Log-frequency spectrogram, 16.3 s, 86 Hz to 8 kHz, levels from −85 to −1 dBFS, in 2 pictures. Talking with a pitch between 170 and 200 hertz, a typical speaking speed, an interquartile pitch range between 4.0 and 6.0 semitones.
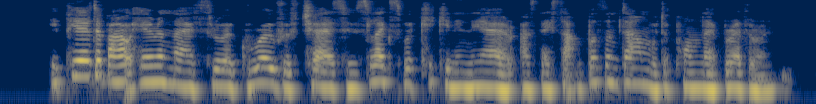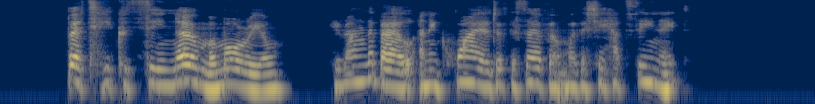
Yes: medium, 185 Hz; average, 170 wpm; average, 4.3 semitones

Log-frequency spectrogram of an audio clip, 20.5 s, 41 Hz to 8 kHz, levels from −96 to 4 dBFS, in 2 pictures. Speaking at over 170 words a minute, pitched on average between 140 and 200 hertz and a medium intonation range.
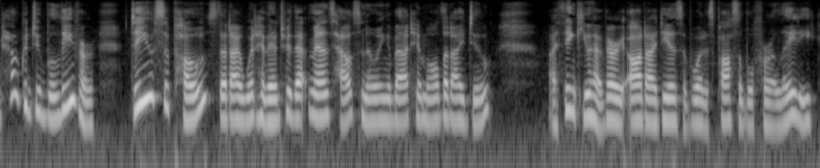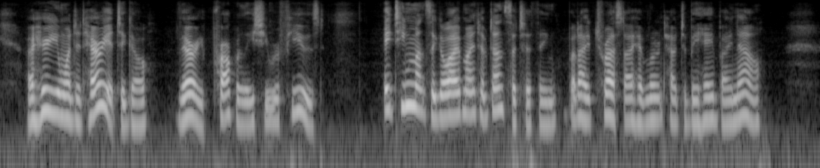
Yes: average, 200 wpm; medium, 185 Hz; average, 3.5 semitones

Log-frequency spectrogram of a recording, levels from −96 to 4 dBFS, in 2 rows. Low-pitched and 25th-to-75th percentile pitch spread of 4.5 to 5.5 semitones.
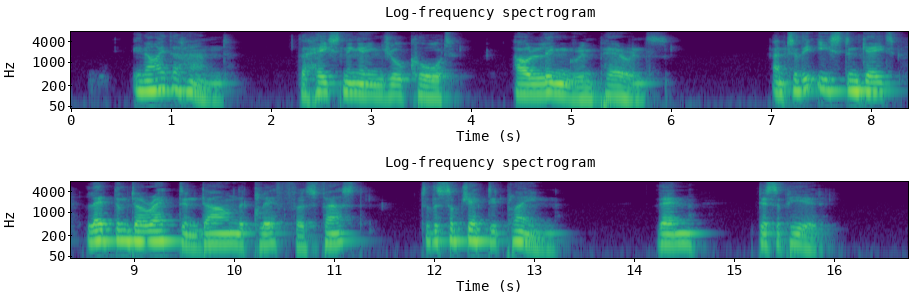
Yes: low, 120 Hz; average, 5.2 semitones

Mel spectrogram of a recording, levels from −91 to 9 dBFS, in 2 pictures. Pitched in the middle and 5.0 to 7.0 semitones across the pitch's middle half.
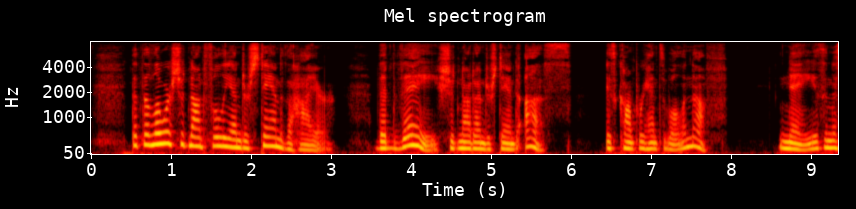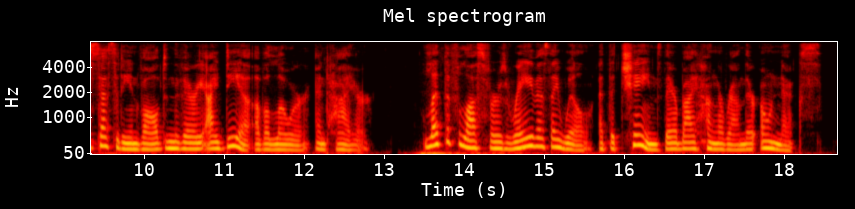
Yes: medium, 170 Hz; wide, 5.4 semitones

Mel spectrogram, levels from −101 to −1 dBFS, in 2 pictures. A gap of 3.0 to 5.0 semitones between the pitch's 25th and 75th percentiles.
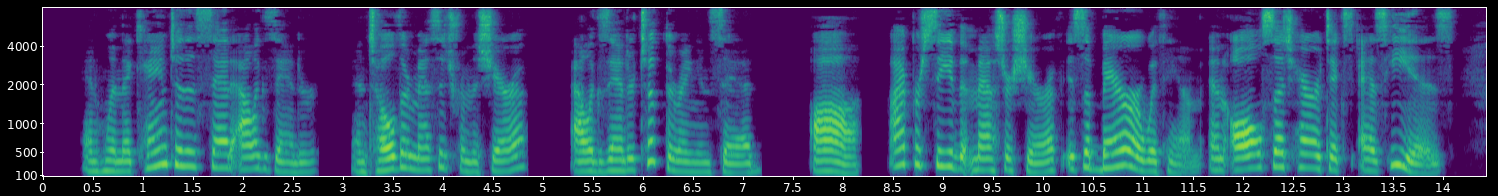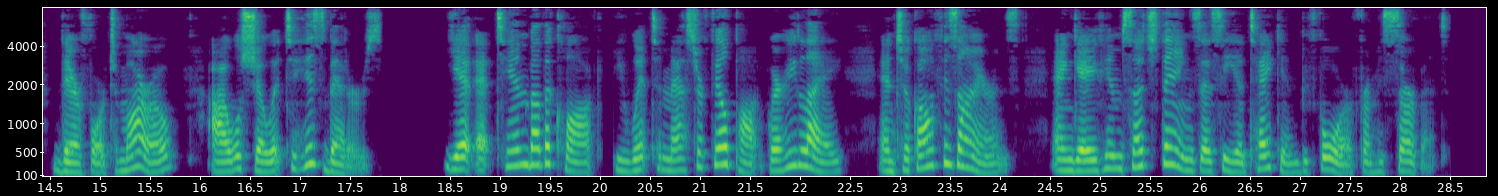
No: wide, 5.6 semitones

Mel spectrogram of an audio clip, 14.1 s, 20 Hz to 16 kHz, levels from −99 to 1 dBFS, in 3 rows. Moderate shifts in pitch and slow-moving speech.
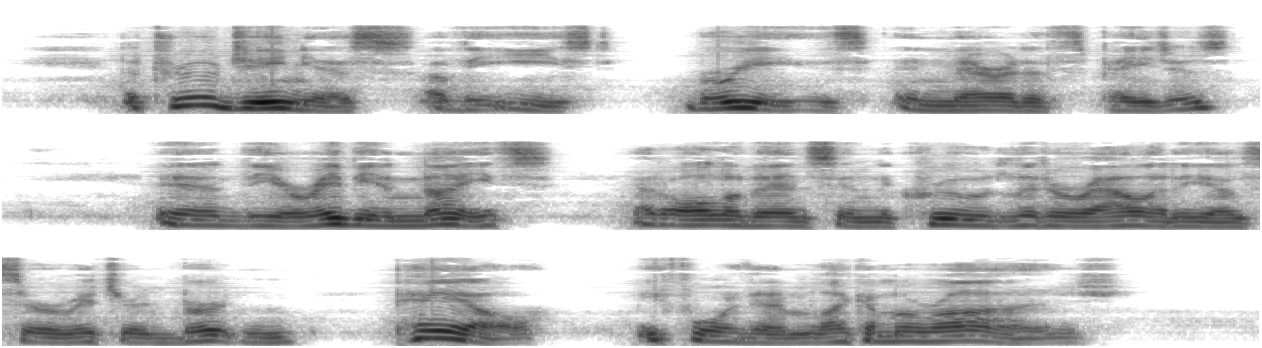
Yes: average, 4.2 semitones; slow, 130 wpm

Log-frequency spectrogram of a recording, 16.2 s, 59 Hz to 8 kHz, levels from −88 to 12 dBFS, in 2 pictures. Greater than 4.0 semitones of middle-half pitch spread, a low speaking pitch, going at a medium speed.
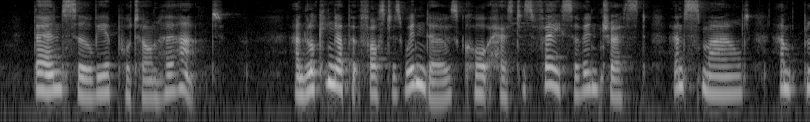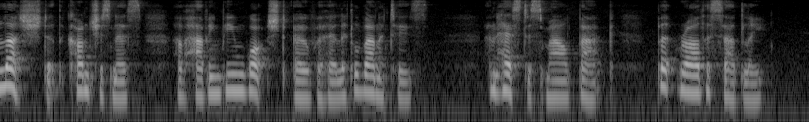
No: average, 4.5 semitones; medium, 185 Hz; average, 145 wpm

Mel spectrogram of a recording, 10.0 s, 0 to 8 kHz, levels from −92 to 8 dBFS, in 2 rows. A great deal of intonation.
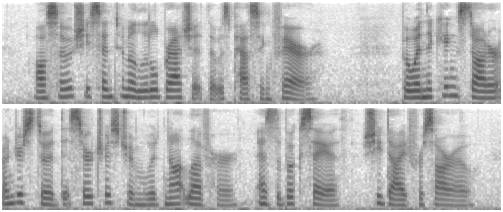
No: average, 4.2 semitones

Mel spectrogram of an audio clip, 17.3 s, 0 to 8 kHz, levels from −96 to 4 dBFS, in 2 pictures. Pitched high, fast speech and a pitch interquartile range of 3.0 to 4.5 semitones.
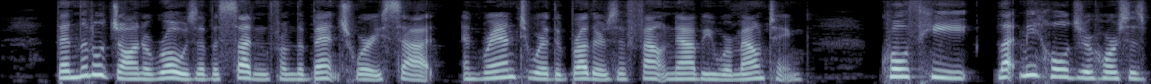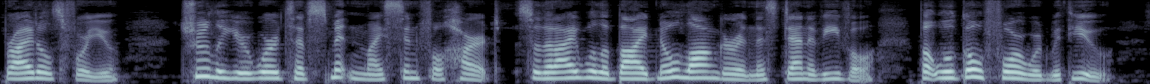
Yes: high, 205 Hz; fast, 210 wpm; average, 3.7 semitones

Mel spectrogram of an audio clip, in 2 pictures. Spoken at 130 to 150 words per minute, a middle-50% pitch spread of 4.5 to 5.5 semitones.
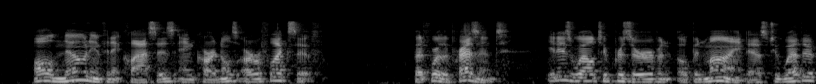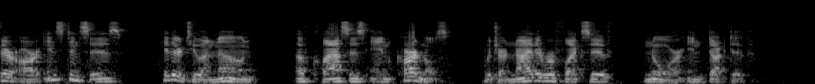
Yes: average, 140 wpm; average, 5.1 semitones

